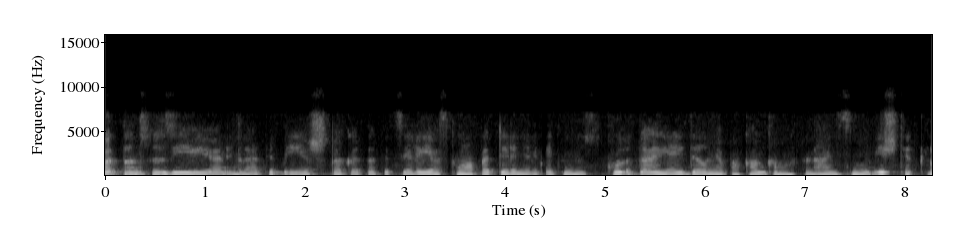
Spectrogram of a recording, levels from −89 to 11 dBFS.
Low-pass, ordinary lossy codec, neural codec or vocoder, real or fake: 7.2 kHz; Opus, 24 kbps; codec, 16 kHz, 1.1 kbps, Voila-Tokenizer; fake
